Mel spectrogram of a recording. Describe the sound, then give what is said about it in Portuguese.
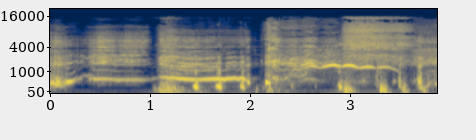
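A voice imitates Loki's labored, wheezing breathing from a scene in an Avengers film: a few strained, whining inhales and exhales in close succession, loud, with a faintly laugh-like quaver. “E o Loki só fica respirando ali.”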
